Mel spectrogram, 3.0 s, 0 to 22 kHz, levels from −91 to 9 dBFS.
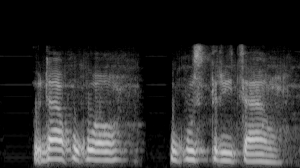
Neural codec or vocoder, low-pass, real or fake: vocoder, 22.05 kHz, 80 mel bands, HiFi-GAN; 7.2 kHz; fake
